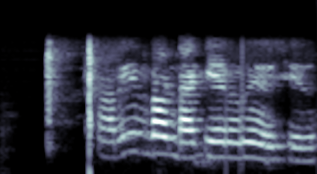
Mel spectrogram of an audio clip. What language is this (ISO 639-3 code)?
mal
